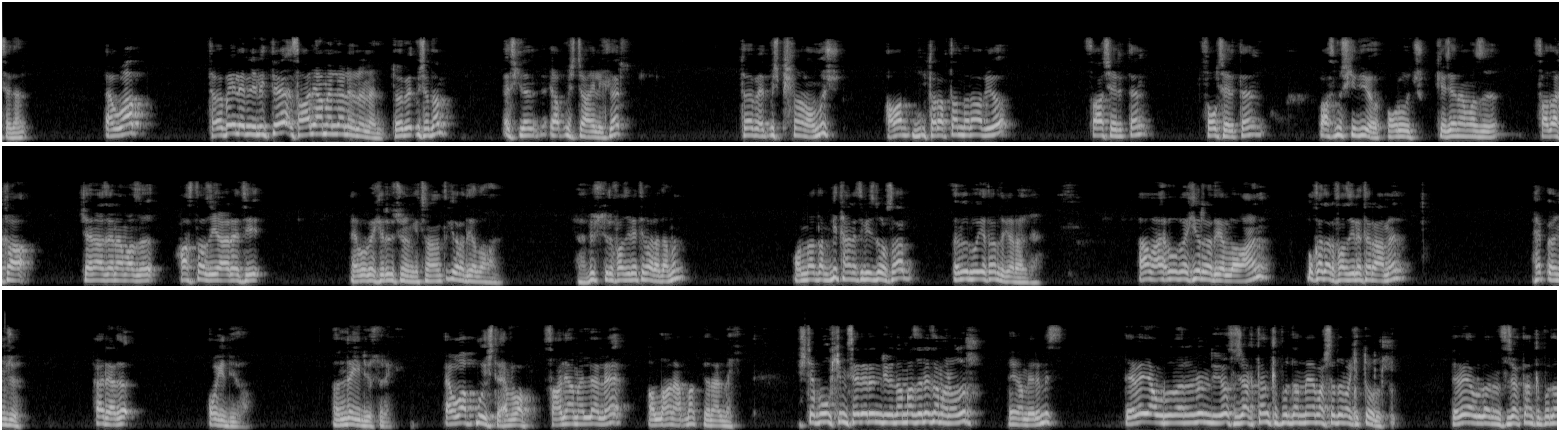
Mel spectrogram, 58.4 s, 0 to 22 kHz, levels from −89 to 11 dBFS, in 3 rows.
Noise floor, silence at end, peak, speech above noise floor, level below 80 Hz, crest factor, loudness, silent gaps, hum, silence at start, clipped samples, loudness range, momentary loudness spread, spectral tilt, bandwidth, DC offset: -72 dBFS; 0 s; -8 dBFS; 52 dB; -74 dBFS; 12 dB; -21 LUFS; none; none; 0 s; under 0.1%; 4 LU; 10 LU; -6.5 dB/octave; 8 kHz; under 0.1%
